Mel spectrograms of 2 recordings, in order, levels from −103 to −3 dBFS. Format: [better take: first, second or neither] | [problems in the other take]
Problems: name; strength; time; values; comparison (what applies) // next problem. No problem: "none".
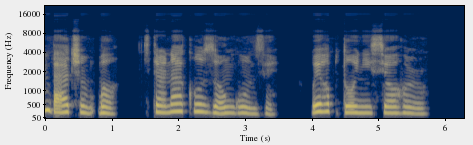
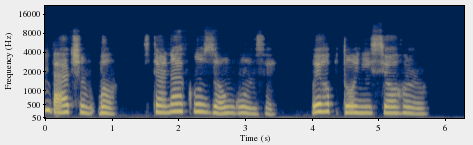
first | noise reduction (neural mask model Resemble Enhance denoiser)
